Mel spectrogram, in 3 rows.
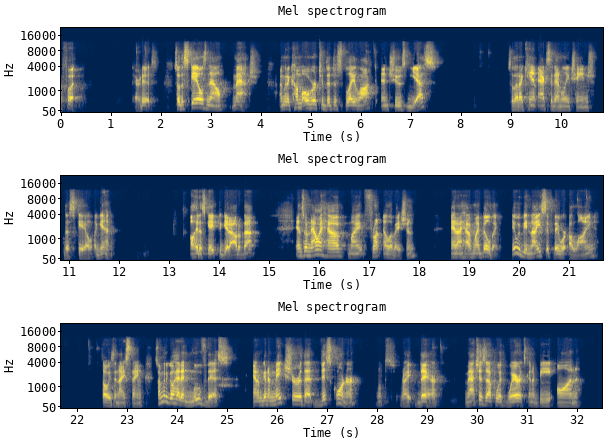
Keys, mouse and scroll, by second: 2.0 click, 6.7 click, 7.8 click, 9.0 click, 13.7 Escape, 15.5 F15, 21.8 click, 24.0-25.1 typing, 29.6 click.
